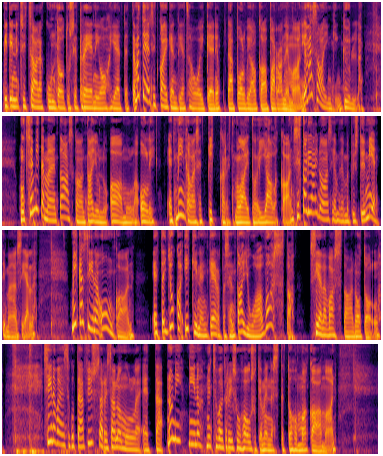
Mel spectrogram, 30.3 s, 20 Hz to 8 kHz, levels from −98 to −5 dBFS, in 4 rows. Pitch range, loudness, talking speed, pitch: 130-215 Hz, -21 LUFS, 160 wpm, 160 Hz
